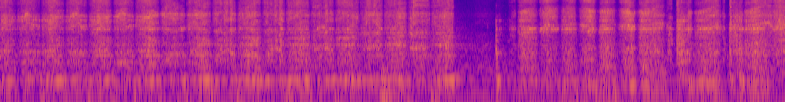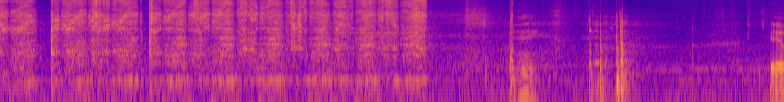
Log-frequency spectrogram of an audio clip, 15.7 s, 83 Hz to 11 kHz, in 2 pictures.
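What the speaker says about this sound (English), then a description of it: "we'll keep on going now with the 600 grit and get that edge nice and sharp" Okatsune pruning shears sharpened on a 600 grit whetstone, a loud close rhythmic rasping scrape of steel on stone for about twelve seconds, then a few separate strokes before it stops.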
